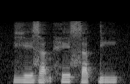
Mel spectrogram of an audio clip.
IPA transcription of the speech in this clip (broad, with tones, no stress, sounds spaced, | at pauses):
ɣ e˨˩ z a̰˧˨ n h e˧ s a˨˩ t̚ ɗ i˧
